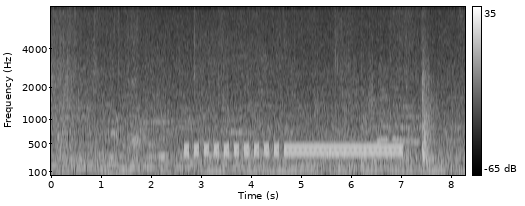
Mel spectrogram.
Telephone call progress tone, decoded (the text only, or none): stutter dial tone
